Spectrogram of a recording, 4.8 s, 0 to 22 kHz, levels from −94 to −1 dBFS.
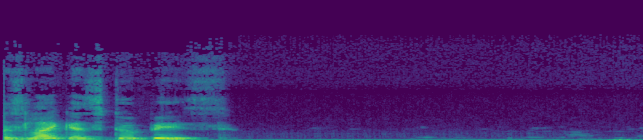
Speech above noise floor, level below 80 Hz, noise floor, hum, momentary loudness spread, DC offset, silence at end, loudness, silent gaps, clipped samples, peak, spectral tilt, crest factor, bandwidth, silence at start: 31 dB; -52 dBFS; -53 dBFS; none; 8 LU; under 0.1%; 0 s; -21 LUFS; none; under 0.1%; -6 dBFS; -6.5 dB/octave; 20 dB; 12 kHz; 0.05 s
